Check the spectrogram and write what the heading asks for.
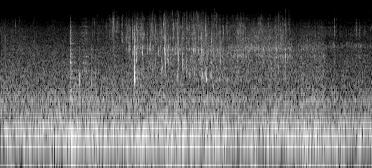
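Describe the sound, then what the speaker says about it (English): Warm champagne jelly mixture pours into a bowl as a soft, continuous liquid rush with faint splashy detail. It is quiet and steady, with no talk. "We can pour it into our bowl."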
